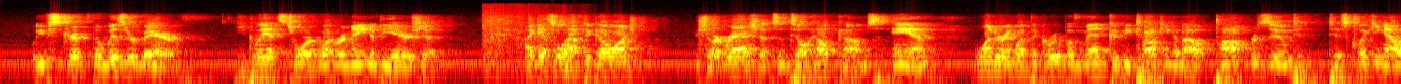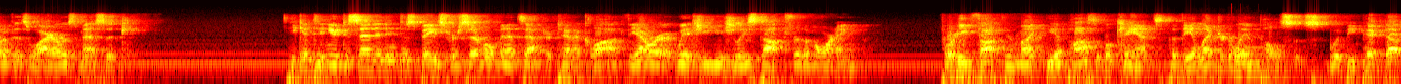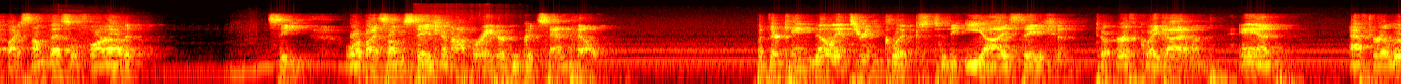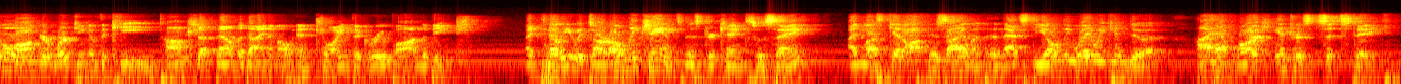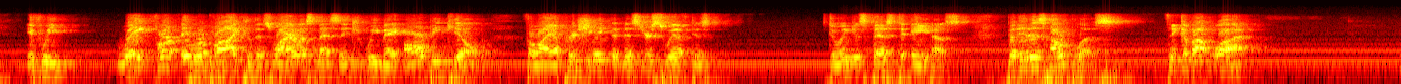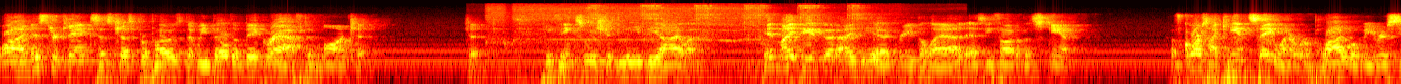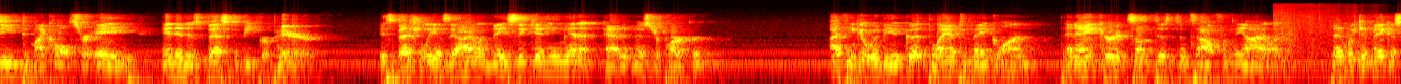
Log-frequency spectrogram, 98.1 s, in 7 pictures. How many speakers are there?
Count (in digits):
1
